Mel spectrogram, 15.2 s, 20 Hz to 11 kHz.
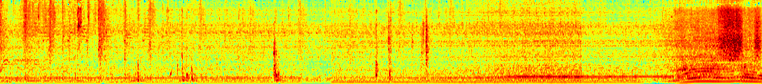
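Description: A 2024 Nissan Z sports car engine idles with a steady low hum and a few sharp clicks, then revs up loudly near the end as its pitch climbs and holds higher.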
